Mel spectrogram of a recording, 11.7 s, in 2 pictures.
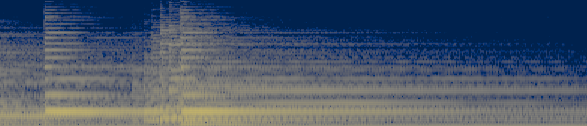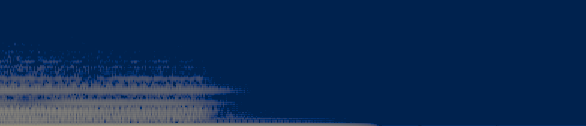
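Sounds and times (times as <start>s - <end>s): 
instrumental music: 0.0s - 8.8s.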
